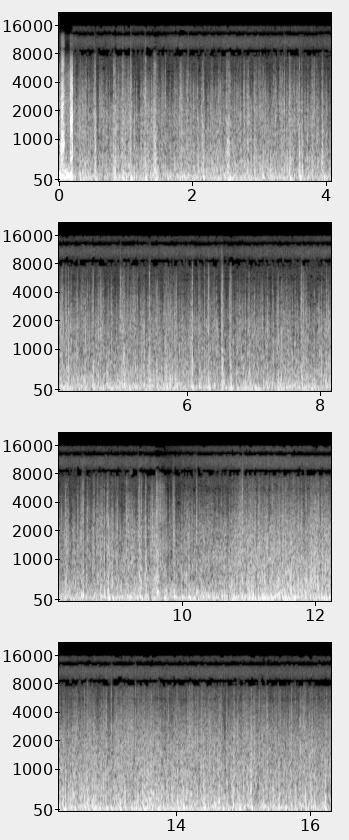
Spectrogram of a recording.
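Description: Wind buffeting the microphone and water rushing past a moving boat's hull: a steady noisy rush full of small crackles, with no engine tone standing out. It grows a little louder about two-thirds of the way through.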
